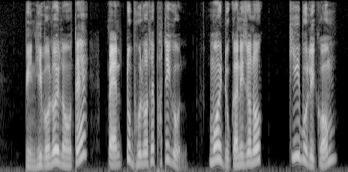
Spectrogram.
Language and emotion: Assamese, fearful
